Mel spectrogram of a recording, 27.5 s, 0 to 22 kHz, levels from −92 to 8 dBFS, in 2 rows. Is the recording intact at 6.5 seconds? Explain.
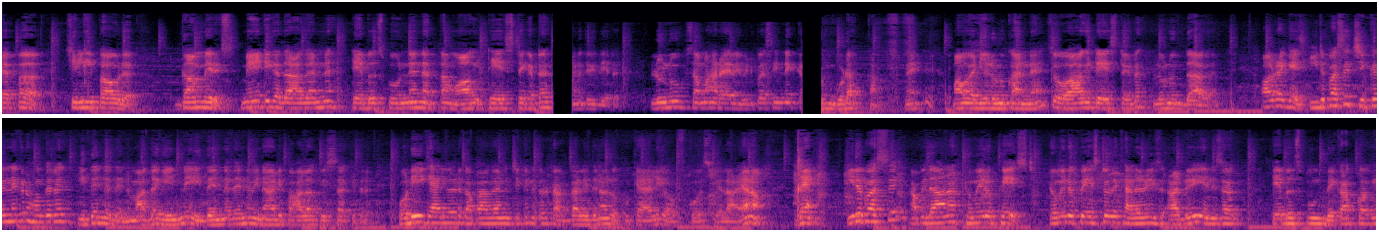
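No, at 6.5 s you're inside a stretch from 5.5 to 8.19 s where the input has likely switched to a poorer device. It opens with a 200 ms gap, then the sound turns duller with nothing above 11.4 kHz, drops a few dB, and picks up a faint new noise floor.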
